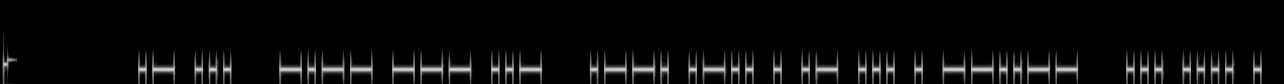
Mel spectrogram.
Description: Morse code, heard as a keyed tone, about 17 wpm, 700 Hz. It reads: AS YOU PLEASE, SHE
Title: Sentences from Top 1500 Words 17wpm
